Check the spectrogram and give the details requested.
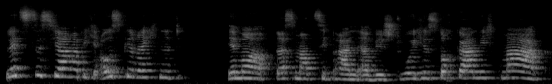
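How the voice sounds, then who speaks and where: A woman voicing an excitable, sulky young boy in a storybook reading, high and whining, recorded in an echoey room. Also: moderate pace. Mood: whiny.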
